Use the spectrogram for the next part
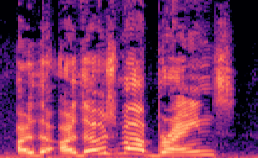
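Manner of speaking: put-on high, puzzled child voice; little boy. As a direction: ask innocently like a small boy. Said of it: "So little Johnny's sitting in the bathtub".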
